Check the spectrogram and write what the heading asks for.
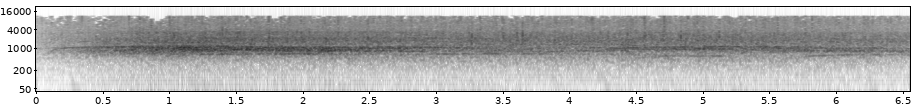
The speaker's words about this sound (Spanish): Espérate que busque un sample de un aplauso. Un aplauso, por favor, para el señor Magneto.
